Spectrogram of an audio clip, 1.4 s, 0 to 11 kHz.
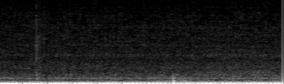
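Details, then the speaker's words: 2007 BMW E92 335i, restarted after clearing codes, with cylinder 5 misfire code appearing after a hard pull: deep, lumpy idle with uneven dips; check engine light returned at once; cause found to be a faulty ignition coil. "now you don't have to engine light but since we have a misfire it should come back very soon"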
